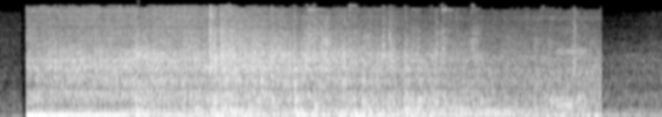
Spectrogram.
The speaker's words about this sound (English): So you hear the engine revving, then the sound of crashing into those protective bollards. Witnesses say the driver backed up and did it a second time before the Secret Service rushed in.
